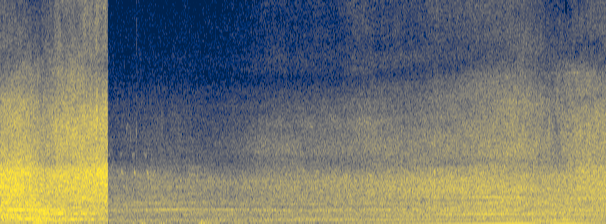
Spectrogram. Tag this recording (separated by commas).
train wagon, Vehicle, Rail transport, Train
